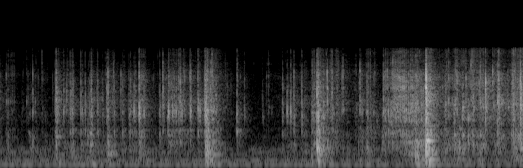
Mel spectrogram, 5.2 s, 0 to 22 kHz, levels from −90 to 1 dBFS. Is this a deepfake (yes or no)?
no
